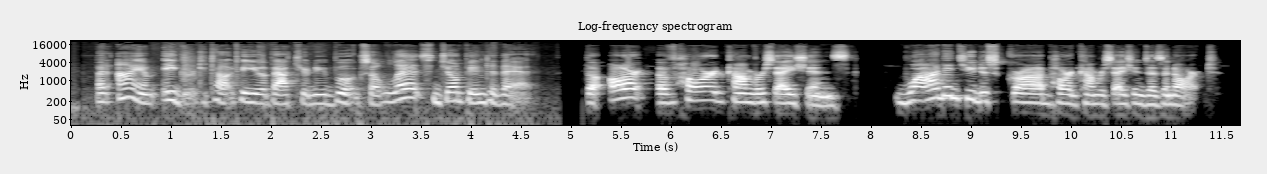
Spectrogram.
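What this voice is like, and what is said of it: Southern American accent. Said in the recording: “the Southern accent coming through”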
